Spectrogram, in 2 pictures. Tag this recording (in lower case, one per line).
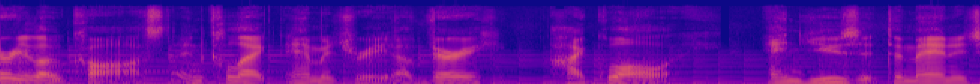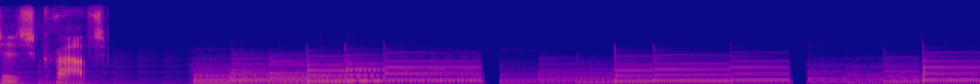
speech
music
